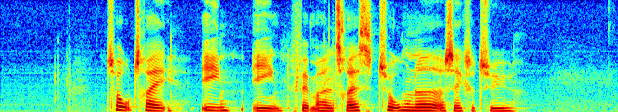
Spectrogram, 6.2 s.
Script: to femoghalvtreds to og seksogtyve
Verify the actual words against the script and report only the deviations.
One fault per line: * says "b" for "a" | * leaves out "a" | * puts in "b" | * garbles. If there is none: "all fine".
* puts in "tre en en"
* puts in "hundrede"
